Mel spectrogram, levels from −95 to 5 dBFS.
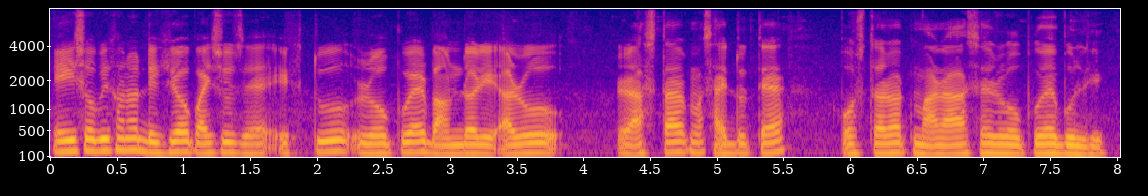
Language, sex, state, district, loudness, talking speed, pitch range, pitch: Assamese, male, Assam, Kamrup Metropolitan, -15 LUFS, 120 wpm, 135-155 Hz, 140 Hz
